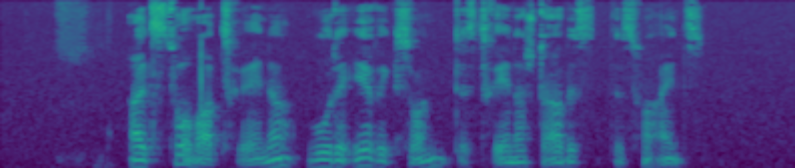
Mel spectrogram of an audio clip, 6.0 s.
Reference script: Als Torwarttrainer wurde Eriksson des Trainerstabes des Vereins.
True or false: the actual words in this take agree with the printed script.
true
